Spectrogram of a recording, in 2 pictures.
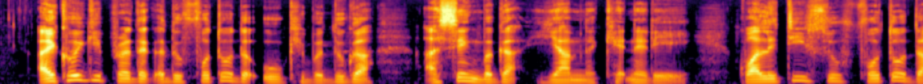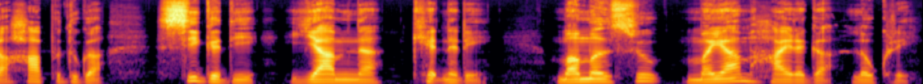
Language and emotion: Manipuri, neutral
